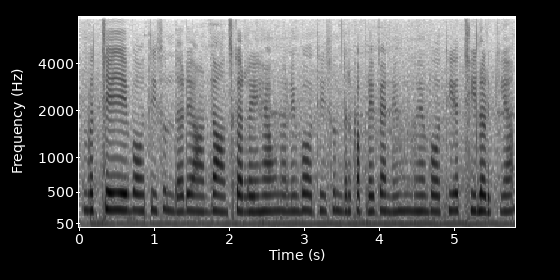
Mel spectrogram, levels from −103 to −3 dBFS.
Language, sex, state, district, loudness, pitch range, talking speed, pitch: Hindi, female, Punjab, Pathankot, -16 LUFS, 230-240 Hz, 235 wpm, 235 Hz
